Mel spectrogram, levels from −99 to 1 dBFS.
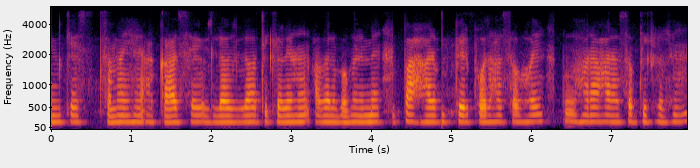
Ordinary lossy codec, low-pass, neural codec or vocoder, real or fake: none; 5.4 kHz; codec, 16 kHz, 6 kbps, DAC; fake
